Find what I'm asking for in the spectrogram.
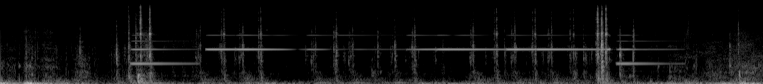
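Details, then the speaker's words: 2008-2015 Mitsubishi Evo X with newly rebuilt engine, first start attempt after fixing a water pump pipe coolant leak: key-on chimes and a few dry clicks but the starter never turns over, like starting without pressing the clutch; no-crank, cause unknown. "basically it's acting like when you try to start a car without putting pushing the clutch that's exactly what's doing"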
